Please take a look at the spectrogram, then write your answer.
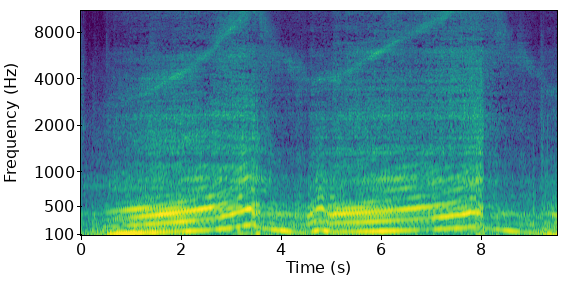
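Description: A 700 HP Honda S2000 engine on a dyno during tuning, loud and close, revs climbing in two long sweeping pulls with a brief dip between, a sharp drop after each peak, no talk.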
